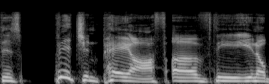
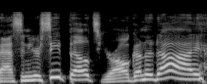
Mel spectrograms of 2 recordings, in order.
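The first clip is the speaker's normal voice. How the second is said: mock upbeat, friendly announcer voice; 4 semitones higher than usual. Describing the subway announcer's voice on a podcast, imitating upbeat friendly delivery. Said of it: "friendly delivery".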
